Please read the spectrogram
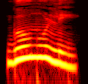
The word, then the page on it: ಗೋಮುಳ್ಳಿ: gō muḷḷi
